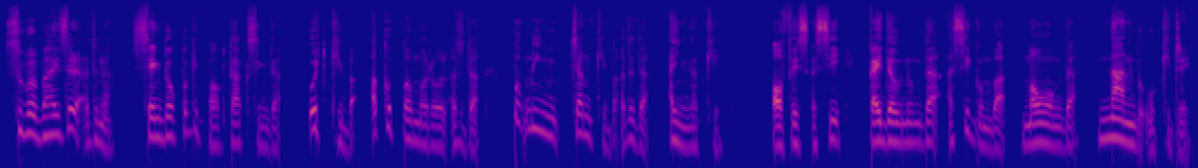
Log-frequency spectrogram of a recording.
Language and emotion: Manipuri, surprised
